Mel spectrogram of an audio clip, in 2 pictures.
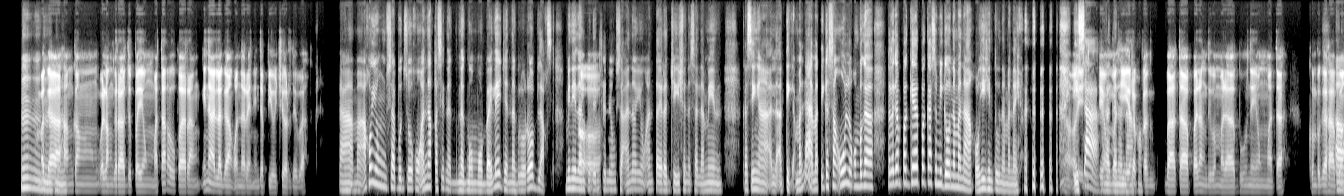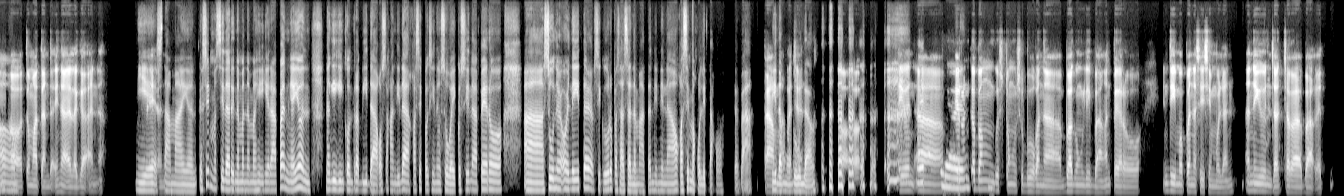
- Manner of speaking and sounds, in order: tapping; chuckle; chuckle; other background noise
- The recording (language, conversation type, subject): Filipino, unstructured, Ano ang paborito mong libangan?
